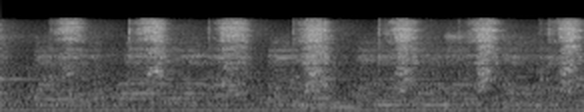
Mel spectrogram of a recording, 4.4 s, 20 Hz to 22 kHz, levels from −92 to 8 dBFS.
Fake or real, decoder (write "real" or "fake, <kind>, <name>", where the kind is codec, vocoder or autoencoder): real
